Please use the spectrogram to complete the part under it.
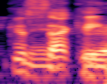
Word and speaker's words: Gesicki: I think I'm pronouncing his name Gesicki.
